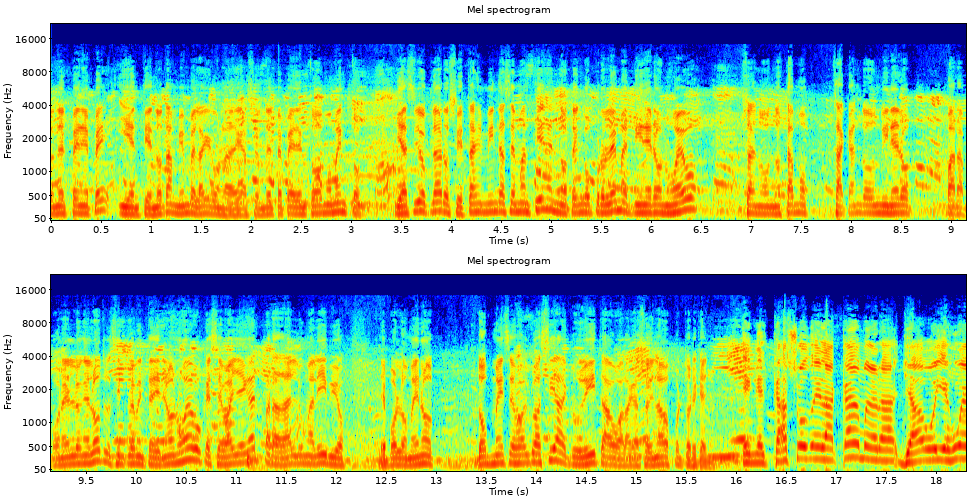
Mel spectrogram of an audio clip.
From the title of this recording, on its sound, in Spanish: en directo desde el Coca Cola Music Hall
